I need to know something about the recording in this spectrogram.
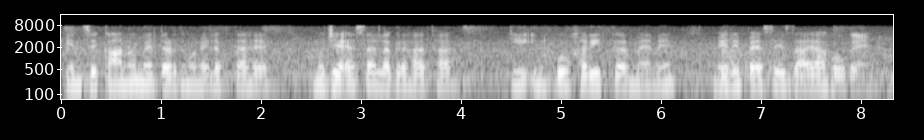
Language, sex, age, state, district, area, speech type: Urdu, female, 30-45, Uttar Pradesh, Aligarh, urban, spontaneous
